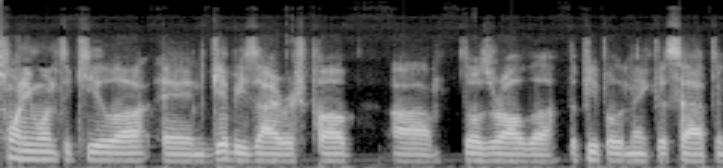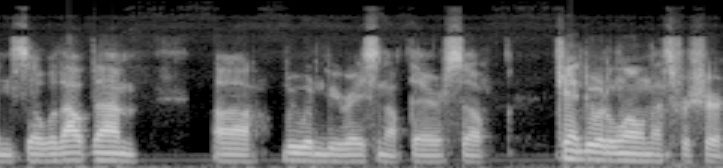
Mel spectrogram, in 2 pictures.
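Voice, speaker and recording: A man with an American accent speaks at medium pitch in a monotone, flat way. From Oswego area, upstate New York. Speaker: race car driver. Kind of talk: interview.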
